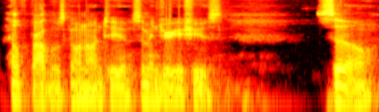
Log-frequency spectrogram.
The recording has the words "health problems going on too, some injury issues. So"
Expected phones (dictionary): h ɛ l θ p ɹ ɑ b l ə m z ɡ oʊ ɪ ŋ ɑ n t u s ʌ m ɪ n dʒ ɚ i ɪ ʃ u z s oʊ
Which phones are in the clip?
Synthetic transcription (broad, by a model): h ɛ l θ p ɹ ɑ b l ə m z ɡ oʊ ɪ ŋ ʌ n t u s ʌ m ɪ n dʒ ɚ i ɪ ʃ u z s oʊ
